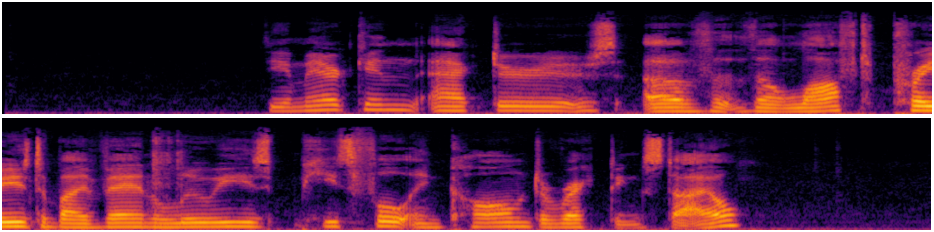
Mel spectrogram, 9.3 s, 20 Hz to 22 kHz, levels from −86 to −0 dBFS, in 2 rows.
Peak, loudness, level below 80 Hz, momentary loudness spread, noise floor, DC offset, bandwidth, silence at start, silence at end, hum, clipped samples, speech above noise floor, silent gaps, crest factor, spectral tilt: -4 dBFS; -20 LUFS; -46 dBFS; 8 LU; -55 dBFS; under 0.1%; 15 kHz; 1.35 s; 0.85 s; none; under 0.1%; 35 dB; none; 18 dB; -5 dB/octave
